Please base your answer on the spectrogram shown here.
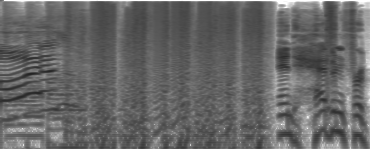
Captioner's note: booping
